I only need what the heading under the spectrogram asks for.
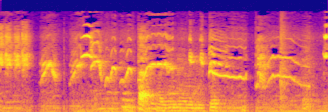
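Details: Oriental magpie-robin persistently seeking a rival and even challenging its owner, singing whistled slurred notes, several falling glides and warbles, over background voices and music.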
